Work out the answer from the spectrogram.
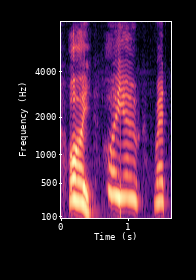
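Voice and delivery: high-pitched little lad squaring up; small boy's plucky threat; Carp, nervous boy. Acted. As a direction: challenge the strangers in a child's high voice. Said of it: "he's kind of nervous".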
